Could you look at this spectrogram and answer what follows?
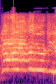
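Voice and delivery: high, loud excited yell. Retold or imitated. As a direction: shout it with wild energy. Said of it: "I'm, like, yelling".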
